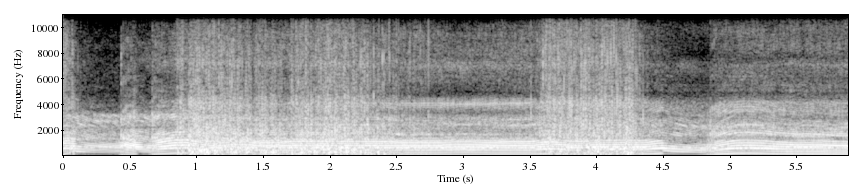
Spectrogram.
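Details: Stock MS461 with eBay ported muffler, well worn, over a year of cutting; hand round-filed chain used a week, no touch-ups; cutting a cookie off felled red oak. Steady high note under load, pitch dipping and recovering cleanly: sharp chain cutting under load.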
